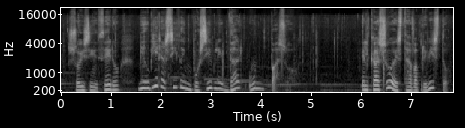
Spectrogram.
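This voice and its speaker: Female audiobook narrator, very dark soft-edged tone, lively melodic delivery, music underneath. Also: medium pitch. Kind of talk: scripted literary audiobook narration.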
